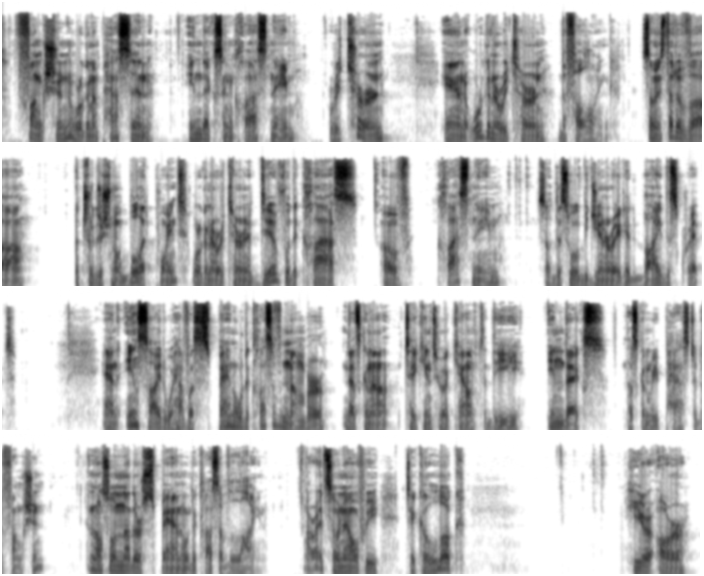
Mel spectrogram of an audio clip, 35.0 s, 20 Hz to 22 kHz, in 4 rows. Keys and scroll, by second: 0.0-1.0 typing, 2.8-3.8 typing, 30.2 super+Tab.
